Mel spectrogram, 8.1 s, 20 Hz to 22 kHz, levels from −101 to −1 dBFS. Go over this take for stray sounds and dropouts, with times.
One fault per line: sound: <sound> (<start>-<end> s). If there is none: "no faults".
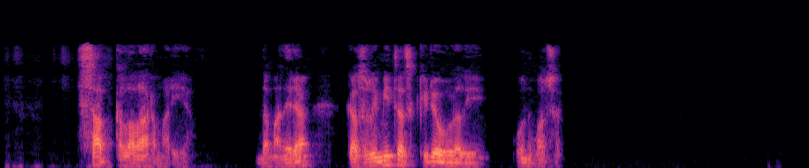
no faults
